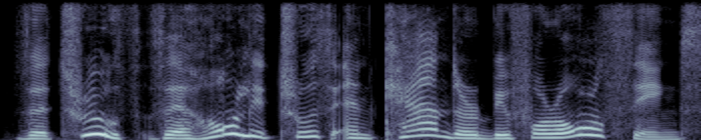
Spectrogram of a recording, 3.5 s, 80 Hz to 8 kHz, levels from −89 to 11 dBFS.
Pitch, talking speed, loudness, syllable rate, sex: 240 Hz, 170 wpm, -16 LUFS, 4.2 syllables/s, female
